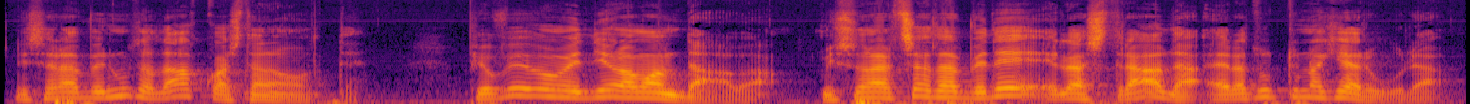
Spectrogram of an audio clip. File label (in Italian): "piove ome", crespinese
